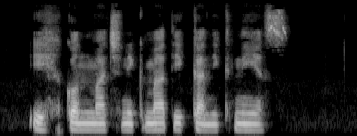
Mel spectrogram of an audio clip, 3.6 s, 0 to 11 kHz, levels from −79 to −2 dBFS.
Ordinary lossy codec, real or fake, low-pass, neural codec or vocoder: AAC, 48 kbps; real; 9.9 kHz; none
